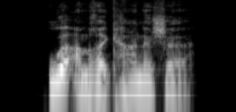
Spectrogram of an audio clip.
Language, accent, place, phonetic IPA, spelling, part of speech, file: German, Germany, Berlin, [ˈuːɐ̯ʔameʁiˌkaːnɪʃə], uramerikanische, adjective, De-uramerikanische.ogg
- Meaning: inflection of uramerikanisch: 1. strong/mixed nominative/accusative feminine singular 2. strong nominative/accusative plural 3. weak nominative all-gender singular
